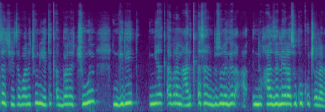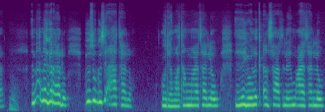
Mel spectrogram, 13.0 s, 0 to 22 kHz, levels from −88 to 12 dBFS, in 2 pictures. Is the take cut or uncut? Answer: uncut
